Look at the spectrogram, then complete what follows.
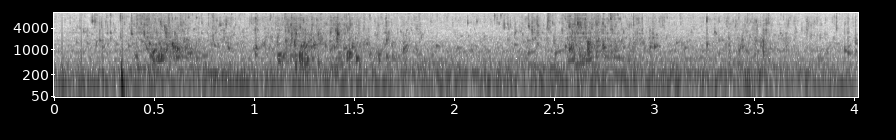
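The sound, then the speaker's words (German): Water of Lake Geneva splashes and laps steadily against the thick walls of the Château de Chillon near Montreux, Switzerland, with irregular gurgling bursts over a low constant hum and no voices. “Hinter den dicken Schlossmauern plätschert und glitzert Türkis der Genfer See aber der schöne Ausblick ist vergittert.”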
